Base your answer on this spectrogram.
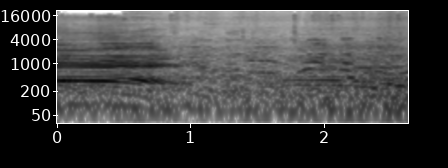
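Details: Sahiwal bull calves at the Khochabari cattle market, Parbatipur, Dinajpur, Bangladesh, on 10 April: one loud, deep moo in the first second falling at its end, then a fainter drawn-out lowing, over a murmur of market crowd and voices.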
